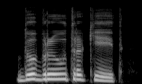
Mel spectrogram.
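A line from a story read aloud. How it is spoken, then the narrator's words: Plain. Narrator (Russian): сказала Марселла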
